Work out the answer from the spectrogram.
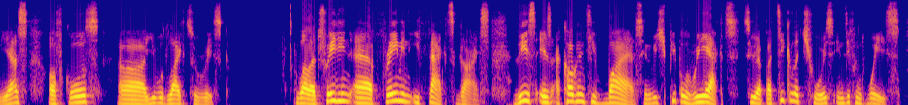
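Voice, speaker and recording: A man with a Russian accent, a native Russian speaker, teaching trading in a live webinar, halting, with many fillers and restarts. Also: a little high, lively intonation, warm tone, no echo, lo-fi sound. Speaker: trading instructor. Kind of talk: live webinar talk with viewer questions.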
